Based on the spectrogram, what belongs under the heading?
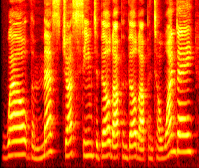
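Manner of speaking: plain reading voice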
